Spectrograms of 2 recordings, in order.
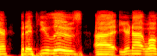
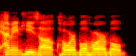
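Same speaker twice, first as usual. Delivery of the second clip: plain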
